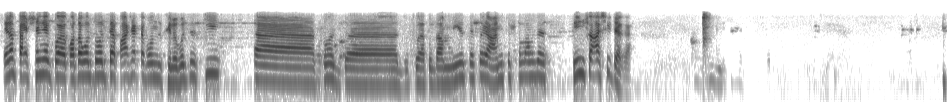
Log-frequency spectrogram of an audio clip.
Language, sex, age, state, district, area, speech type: Bengali, male, 45-60, West Bengal, Birbhum, urban, conversation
